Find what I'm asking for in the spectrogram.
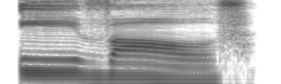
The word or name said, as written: evolve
